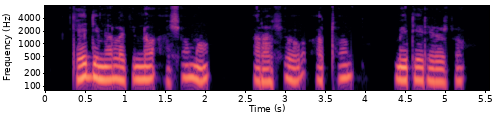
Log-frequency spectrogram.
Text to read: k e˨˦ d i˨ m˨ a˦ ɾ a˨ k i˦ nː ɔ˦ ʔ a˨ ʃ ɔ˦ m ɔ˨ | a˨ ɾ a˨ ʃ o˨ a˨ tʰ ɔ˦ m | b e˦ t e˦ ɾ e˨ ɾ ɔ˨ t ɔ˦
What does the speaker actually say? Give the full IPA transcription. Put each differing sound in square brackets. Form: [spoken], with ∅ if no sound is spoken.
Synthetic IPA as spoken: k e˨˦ d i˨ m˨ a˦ [l] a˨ k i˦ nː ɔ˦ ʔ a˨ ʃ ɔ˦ m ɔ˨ | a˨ ɾ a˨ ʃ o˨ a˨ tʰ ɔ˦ [n] | [m] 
